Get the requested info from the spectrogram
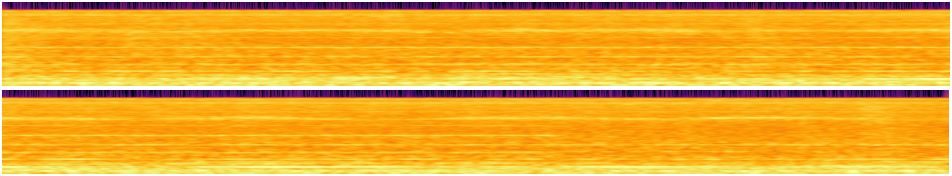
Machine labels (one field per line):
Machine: slide rail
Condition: normal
